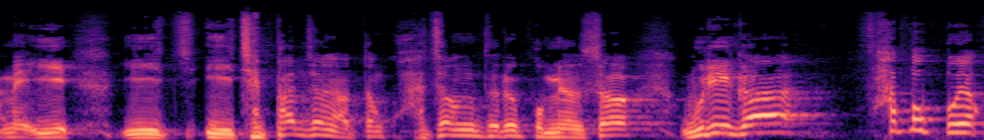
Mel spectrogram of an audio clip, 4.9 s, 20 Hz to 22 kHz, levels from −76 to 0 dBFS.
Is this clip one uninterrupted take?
yes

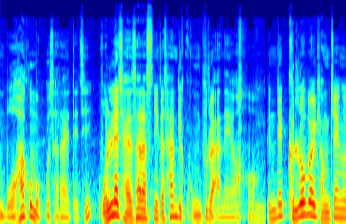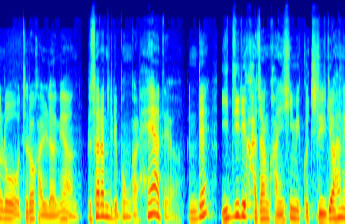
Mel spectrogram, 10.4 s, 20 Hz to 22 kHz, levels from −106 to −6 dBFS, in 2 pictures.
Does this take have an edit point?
yes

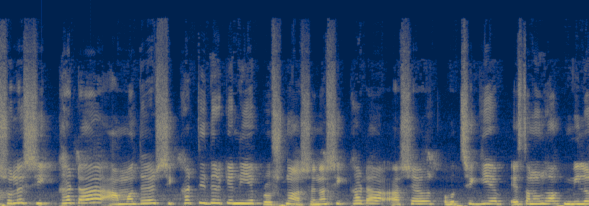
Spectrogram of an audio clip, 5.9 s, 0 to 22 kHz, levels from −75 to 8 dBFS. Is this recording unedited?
yes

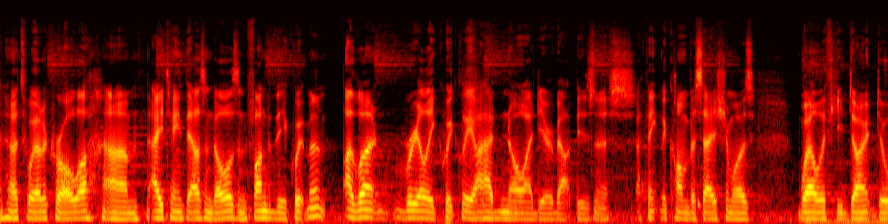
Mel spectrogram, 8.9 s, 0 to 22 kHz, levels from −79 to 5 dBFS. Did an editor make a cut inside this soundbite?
yes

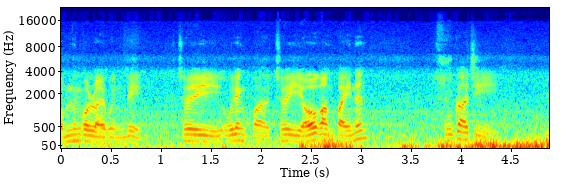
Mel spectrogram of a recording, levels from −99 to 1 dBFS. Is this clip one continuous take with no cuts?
yes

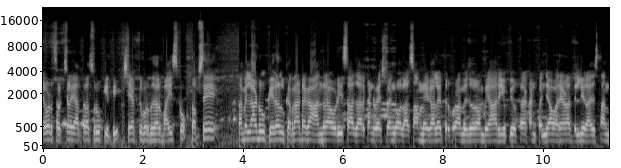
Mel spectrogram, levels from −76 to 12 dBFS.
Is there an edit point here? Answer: no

